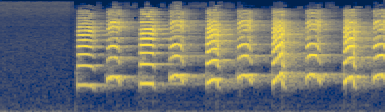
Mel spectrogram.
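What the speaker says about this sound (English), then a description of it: "Colin, the caterpillar. Sunny, look, I've got Colin. He squeaks as well." A squeaky Colin the Caterpillar plush dog toy, squeezed repeatedly, giving about seven loud, close, high-pitched squeaks in a steady rhythm, each squeak a short wheezy double note, with no talking.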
